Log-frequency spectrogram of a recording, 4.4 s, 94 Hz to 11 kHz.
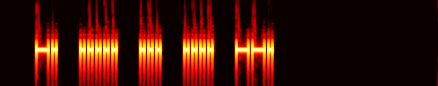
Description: Morse code, heard as a keyed tone, about 32 wpm, spaced as for 22 wpm, 700 Hz. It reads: N5SHG
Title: USA Call Signs - 5 Characters - 2x Character Spacing - 30wpm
